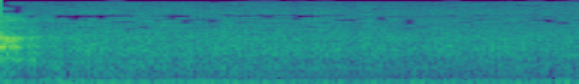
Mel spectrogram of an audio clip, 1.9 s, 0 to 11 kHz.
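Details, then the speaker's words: 1997 Mercury Villager, towed in, running very rough for over a year with dying and no-start: low, uneven loping idle; vacuum test holds pressure with no engine change, so diagnosed as EGR valve stuck open though its diaphragm still works. "well, it holds pressure and there's absolutely no change in the engine. Absolutely none whatsoever. This is going to be a stuck open EGR valve."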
